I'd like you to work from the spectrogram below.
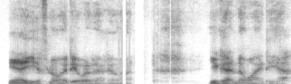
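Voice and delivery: ordinary talk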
